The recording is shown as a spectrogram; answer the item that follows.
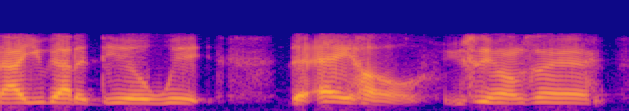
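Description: A man with an American accent has an unremarkable speaking voice at a medium pitch. His pace is moderate and his intonation fairly even. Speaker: hip hop artist guest. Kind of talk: casual interview chat.

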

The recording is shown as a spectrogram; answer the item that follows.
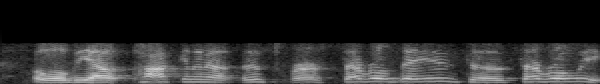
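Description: Speaking at a moderate pace with lively intonation, this is a normal speaking voice with an American accent. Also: woman. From Chicago. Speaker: radio show co-host. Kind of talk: interview. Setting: call-in radio show.

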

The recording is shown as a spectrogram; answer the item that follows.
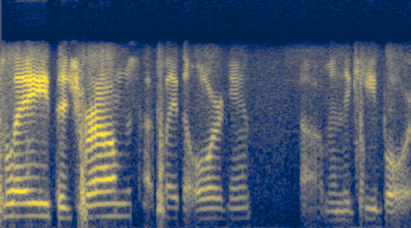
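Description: A man speaks with a high pitch and lively intonation. His loudness swings widely. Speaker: gospel musician. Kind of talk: radio interview. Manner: soft-spoken.

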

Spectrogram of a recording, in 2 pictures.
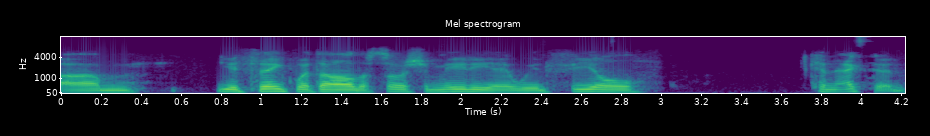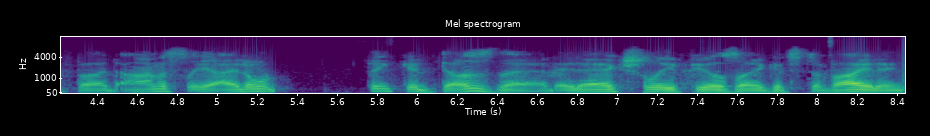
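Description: A man speaks at a moderate pace with a medium pitch. He has a normal speaking voice. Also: ordinary pitch variation. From central Wisconsin. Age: 40s. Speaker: stand-up comedian. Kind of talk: casual interview.

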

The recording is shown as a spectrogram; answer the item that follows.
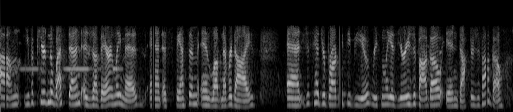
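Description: A woman with a medium pitch and ordinary pitch variation talks at a moderate pace over noticeable background noise. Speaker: podcast host. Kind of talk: celebrity interview, casual chat.

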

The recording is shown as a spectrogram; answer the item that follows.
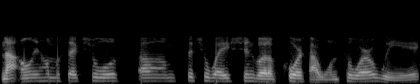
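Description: A man speaks with a Southern accent. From Texas, Dallas. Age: 30s. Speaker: drag performer. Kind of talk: interview.

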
